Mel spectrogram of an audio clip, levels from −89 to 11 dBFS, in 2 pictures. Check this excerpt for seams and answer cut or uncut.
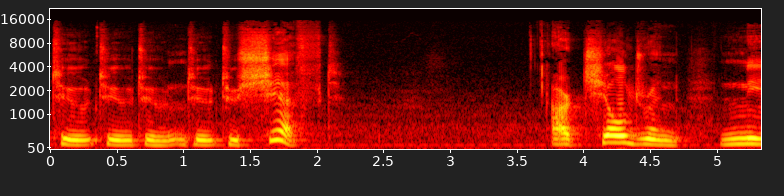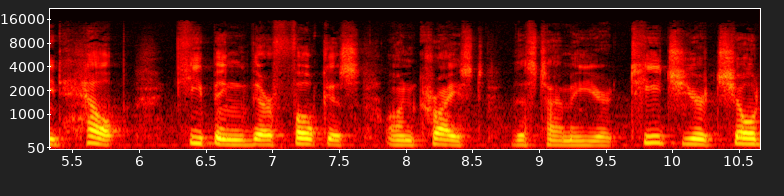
uncut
